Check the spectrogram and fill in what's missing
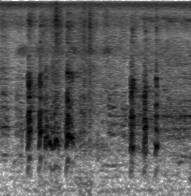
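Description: Fighting roosters cluck in two quick bursts of short, sharp calls separated by a pause, moderately close, with no talking.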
